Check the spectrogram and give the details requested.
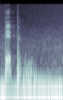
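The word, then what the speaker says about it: tête: ফরাসি টি এর উচ্চারণ কোনো সময় ইংলিশের মতো টি বলা হয় না, কিন্তু সেটিকে বাংলার সঙ্গে মিলালে ত এর উচ্চারণ হয়। যেমন এই ক্ষেত্রে টেট, টেট যার অর্থ মাথা, এবং আপনারা বাংলাতেও দেখতে পাচ্ছেন এটির উচ্চারণ হবে তেত।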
